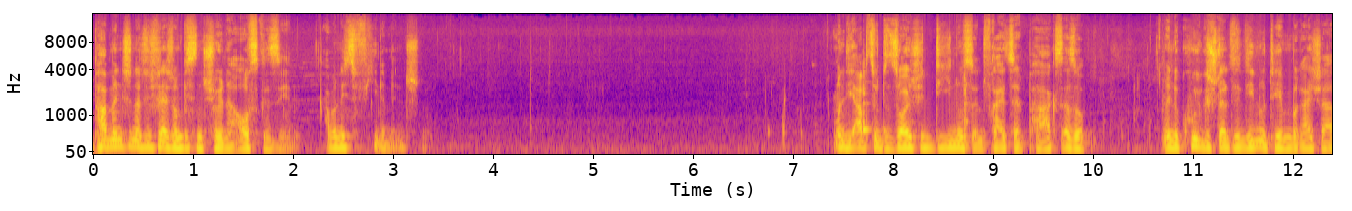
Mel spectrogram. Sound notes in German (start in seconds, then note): none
